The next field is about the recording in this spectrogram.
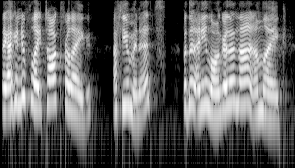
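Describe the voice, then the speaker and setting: A young woman from Canada with a high, light voice chats loosely to her stream audience. She rambles and giggles, filling her talk with "like" and quick restarts. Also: fairly bright tone. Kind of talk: casual chat.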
